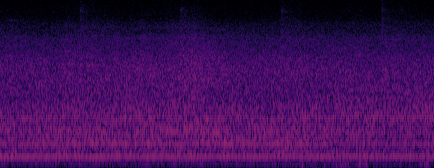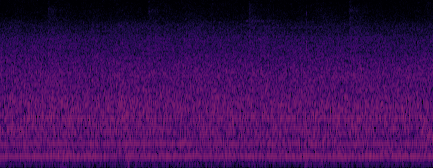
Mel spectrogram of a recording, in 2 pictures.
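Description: Steady fan-like whir with a constant low humming tone.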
